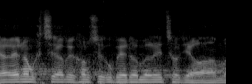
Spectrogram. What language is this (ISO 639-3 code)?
ces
